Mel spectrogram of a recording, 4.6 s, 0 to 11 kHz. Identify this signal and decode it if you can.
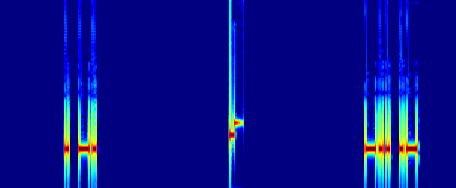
Morse code, heard as a keyed tone, about 36 wpm, 700 Hz. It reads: EN DA
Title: Top Two Letter Combinations in Words 35wpm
